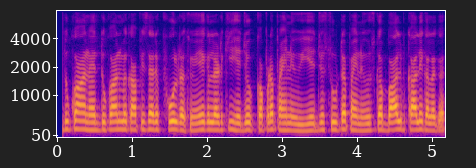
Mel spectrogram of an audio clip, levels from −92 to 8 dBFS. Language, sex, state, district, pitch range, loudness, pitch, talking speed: Hindi, male, Uttar Pradesh, Jyotiba Phule Nagar, 170-185 Hz, -15 LUFS, 180 Hz, 310 wpm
